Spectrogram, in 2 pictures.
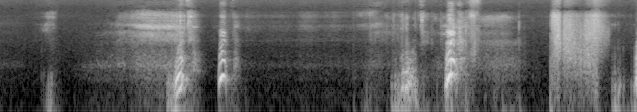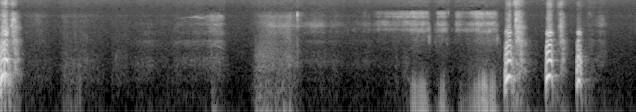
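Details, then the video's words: French Bulldog barking and snoring while asleep: clusters of soft muffled woofs and rough grunts, with quiet pauses between bursts. "Französische Bulldoge bellt im Schlaf, schnarcht"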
